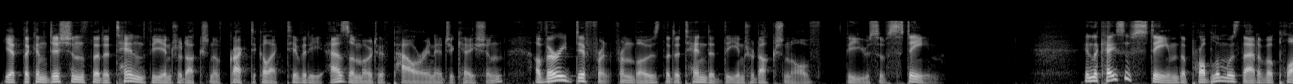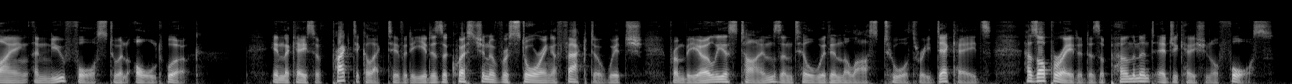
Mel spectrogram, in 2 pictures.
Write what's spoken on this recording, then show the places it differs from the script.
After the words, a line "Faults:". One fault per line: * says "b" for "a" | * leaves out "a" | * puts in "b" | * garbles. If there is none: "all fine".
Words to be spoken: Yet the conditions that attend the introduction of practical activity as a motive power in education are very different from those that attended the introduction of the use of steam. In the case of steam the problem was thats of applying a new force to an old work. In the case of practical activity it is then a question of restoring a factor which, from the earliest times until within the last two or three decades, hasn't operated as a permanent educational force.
Yet the conditions that attend the introduction of practical activity as a motive power in education are very different from those that attended the introduction of the use of steam. In the case of steam the problem was that of applying a new force to an old work. In the case of practical activity it is a question of restoring a factor which, from the earliest times until within the last two or three decades, has operated as a permanent educational force.
Faults:
* says "that" for "thats"
* leaves out "then"
* says "has" for "hasn't"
